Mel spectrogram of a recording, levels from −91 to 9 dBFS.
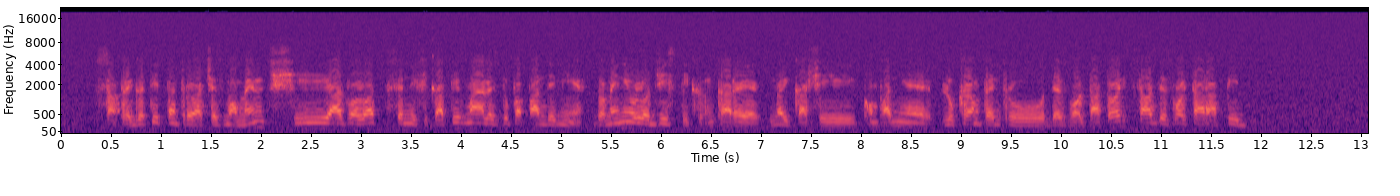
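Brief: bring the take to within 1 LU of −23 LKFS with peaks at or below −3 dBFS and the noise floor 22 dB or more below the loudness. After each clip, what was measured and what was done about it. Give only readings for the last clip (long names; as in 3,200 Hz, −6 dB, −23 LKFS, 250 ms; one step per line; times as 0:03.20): background noise floor −43 dBFS; target noise floor −51 dBFS; integrated loudness −29.0 LKFS; sample peak −15.0 dBFS; target loudness −23.0 LKFS
→ broadband denoise 8 dB, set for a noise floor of −43 dBFS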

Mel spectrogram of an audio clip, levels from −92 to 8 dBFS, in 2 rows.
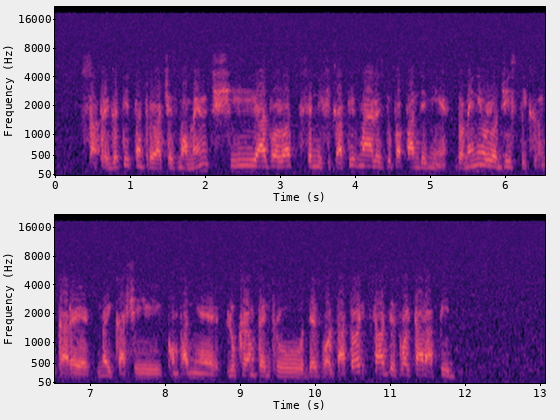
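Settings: background noise floor −50 dBFS; target noise floor −52 dBFS
→ broadband denoise 6 dB, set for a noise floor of −50 dBFS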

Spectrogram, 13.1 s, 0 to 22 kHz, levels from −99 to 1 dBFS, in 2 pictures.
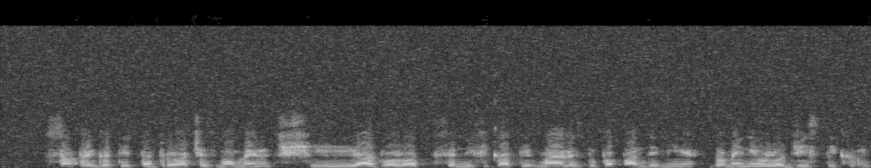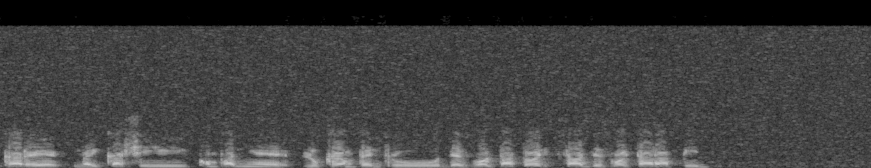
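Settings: background noise floor −55 dBFS; integrated loudness −29.5 LKFS; sample peak −15.5 dBFS; target loudness −23.0 LKFS
→ level +6.5 dB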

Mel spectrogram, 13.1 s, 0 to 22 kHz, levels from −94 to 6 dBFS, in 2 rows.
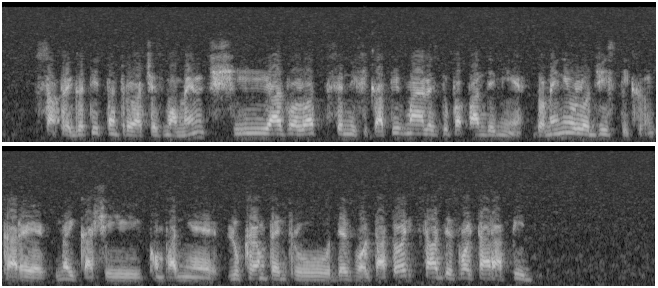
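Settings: integrated loudness −23.0 LKFS; sample peak −9.0 dBFS; background noise floor −48 dBFS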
